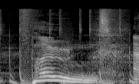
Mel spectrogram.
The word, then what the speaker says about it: pwned: Is pwned, as in owned.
